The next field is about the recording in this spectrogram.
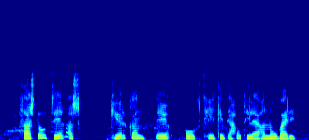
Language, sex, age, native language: Icelandic, female, 14, Icelandic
